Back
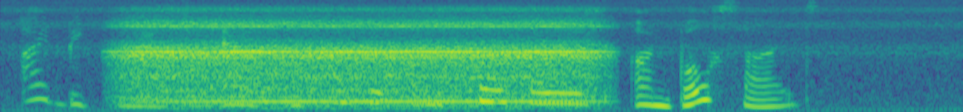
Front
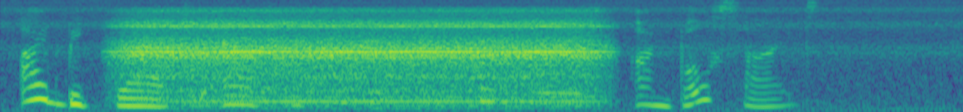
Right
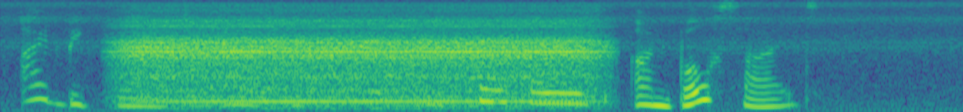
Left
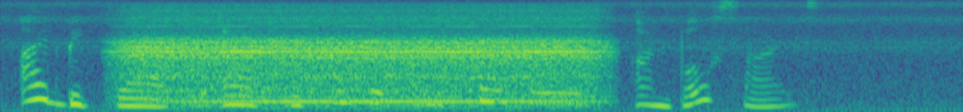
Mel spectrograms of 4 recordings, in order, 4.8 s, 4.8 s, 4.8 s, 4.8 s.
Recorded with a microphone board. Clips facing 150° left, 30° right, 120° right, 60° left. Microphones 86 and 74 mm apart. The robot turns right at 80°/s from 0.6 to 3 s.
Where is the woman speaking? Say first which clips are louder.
Front 10 dB, left 6 dB; 10° left; by 4.1 s 160° right.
